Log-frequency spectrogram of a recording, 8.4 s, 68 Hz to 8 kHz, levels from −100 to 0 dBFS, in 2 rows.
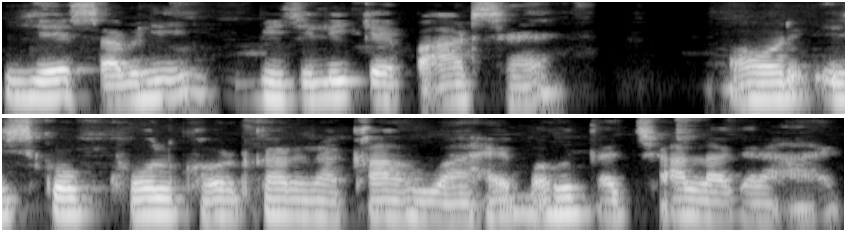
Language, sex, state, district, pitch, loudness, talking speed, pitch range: Hindi, male, Bihar, Araria, 130 Hz, -19 LUFS, 130 wpm, 125-140 Hz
